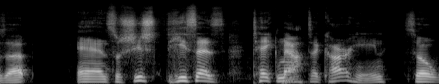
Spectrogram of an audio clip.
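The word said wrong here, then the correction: Cairhien: Yeah, it's pronounced Kyrian. – Kyrian. – Yeah, they said it in the show. I was like, oh, that's how you say it.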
